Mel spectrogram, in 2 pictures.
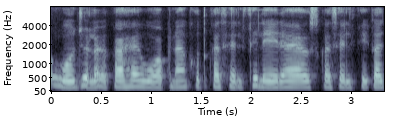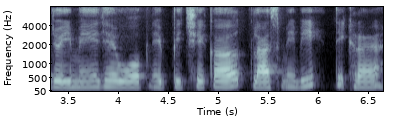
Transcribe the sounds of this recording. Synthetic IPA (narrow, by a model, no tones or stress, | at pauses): ʋod͡ʒoːlɐɾkaɦɛʋoɐpnaxʊd̪kasɛlfileːɾaaɦɛʊskasɛlfikad͡ʒoːɪmeːd͡ʒɦɛʋoɐpnepiːt͡ʃʰekaklaːsmẽbʱid̪ɪkʰɾaaɦɛː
